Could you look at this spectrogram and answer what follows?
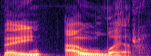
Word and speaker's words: Beinn Eallair: The proper Gaelic pronunciation is Beinn Eallair.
